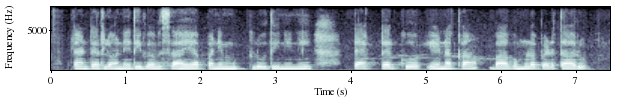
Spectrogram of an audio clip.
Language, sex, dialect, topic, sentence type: Telugu, female, Southern, agriculture, statement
